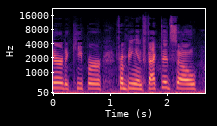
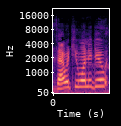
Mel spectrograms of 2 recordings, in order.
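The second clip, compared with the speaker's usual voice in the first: higher, louder cooing question to a pet; 7 semitones higher, 5 dB louder, much faster than usual. Real, not acted. Rescuer coos at duckling climbing into her shirt, higher pet talk.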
